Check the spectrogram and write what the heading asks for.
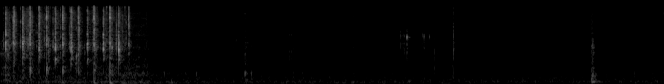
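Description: A dropper bottle of speed paint shaken hard for just over a second, its mixing ball rattling rapidly inside, followed by a few faint light knocks as things are handled on the desk.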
